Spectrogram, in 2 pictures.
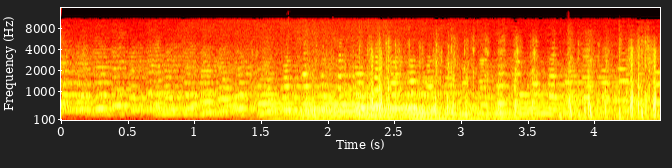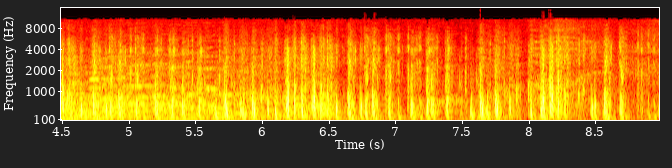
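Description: Two horses gallop along with a fast, driving rhythm of hooves clip-clopping, dense, the beats growing sharper and more distinct toward the end. No voices are heard.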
